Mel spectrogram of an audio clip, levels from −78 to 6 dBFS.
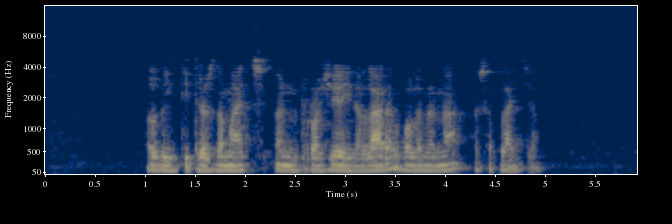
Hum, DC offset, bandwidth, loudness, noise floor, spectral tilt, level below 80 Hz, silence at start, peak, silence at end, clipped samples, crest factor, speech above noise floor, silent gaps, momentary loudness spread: none; under 0.1%; 11 kHz; -27 LUFS; -69 dBFS; -8.5 dB/octave; -44 dBFS; 1 s; -6 dBFS; 0.95 s; under 0.1%; 22 dB; 42 dB; none; 10 LU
